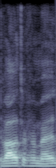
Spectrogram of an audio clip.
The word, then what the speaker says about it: Wouter Vermeulen: So my name is Wouter Vermeulen, as you would pronounce it in Dutch, but Vermeulen is okay if you want to pronounce it like that.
